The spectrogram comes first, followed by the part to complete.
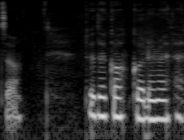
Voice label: "gogr", Welsh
